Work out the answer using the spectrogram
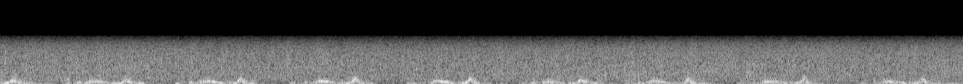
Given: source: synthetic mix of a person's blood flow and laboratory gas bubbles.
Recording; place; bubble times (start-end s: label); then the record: Doppler ultrasound of blood flow; precordium
0.20-0.76 s: bubbles
0.93-1.10 s: bubbles
6.01-6.12 s: bubbles
6.21-6.55 s: bubbles
7.42-7.52 s: bubbles
From the record:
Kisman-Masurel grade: 221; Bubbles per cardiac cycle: several, 3 to 8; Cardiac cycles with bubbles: 10 to 50%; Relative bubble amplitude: barely perceptible (0.100 to 0.250); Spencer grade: 2 (many but less than half of the cardiac periods contain bubble signals, singularly or in groups); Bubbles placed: only in the low amplitude regions of the cardiac cycle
